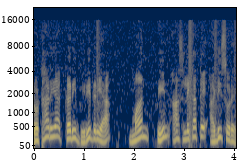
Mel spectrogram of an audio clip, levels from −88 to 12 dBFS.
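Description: From the start to the end, there's overdone noise removal: the noise reduction was pushed too hard, so bands near the noise estimate get dropped, taking quiet bits of speech along. The background drops and breaks into twinkly specks.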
